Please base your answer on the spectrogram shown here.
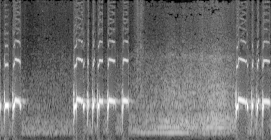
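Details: Local zebra dove giving short bursts of quick, clipped coos separated by pauses, with faint background hiss between phrases.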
